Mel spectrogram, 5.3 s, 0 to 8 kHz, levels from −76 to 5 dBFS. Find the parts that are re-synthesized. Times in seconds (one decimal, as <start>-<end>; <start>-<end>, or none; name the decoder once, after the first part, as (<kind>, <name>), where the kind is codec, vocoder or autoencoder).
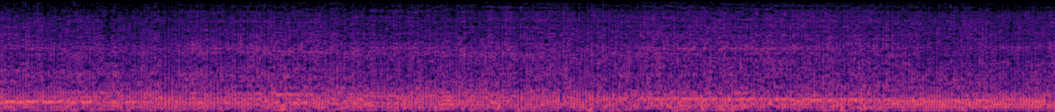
0.0-5.3 (vocoder, WaveNeXt)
